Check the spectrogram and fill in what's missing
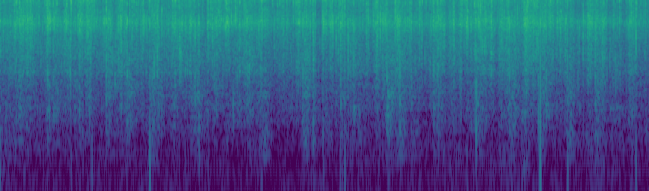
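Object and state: Plastic bubble wrap.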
